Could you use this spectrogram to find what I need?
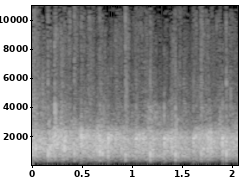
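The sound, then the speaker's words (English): Audience applause at a community gathering, honoring a youth who is building a fire ring at a school and church. Dense, steady clapping fills the whole clip at an even level, with no pauses or voices on top. “So let's give him a round of applause.”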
